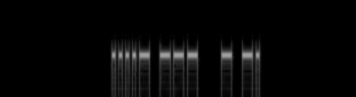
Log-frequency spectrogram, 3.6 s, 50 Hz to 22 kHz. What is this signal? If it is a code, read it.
Morse code, heard as a keyed tone, about 36 wpm, 700 Hz. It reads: 4O TN
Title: Winter Field Day Exchanges Encore 35wpm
